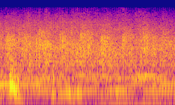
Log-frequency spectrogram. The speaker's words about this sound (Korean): 자리로 돌아가십시오. 박수 주시기 바랍니다.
